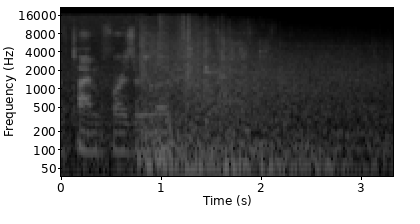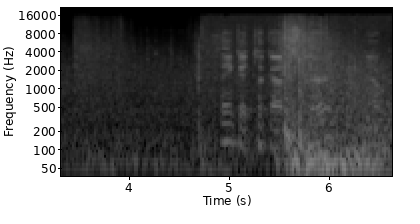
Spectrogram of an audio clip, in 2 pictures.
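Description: A tank cannon fires with a loud, booming blast.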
